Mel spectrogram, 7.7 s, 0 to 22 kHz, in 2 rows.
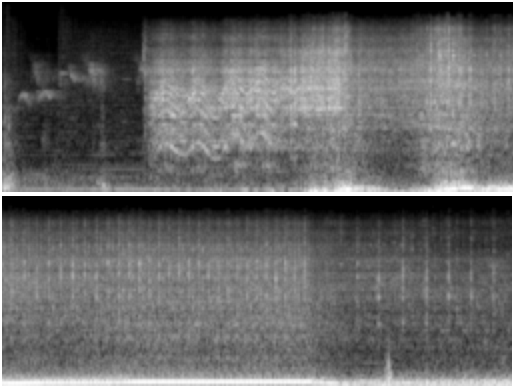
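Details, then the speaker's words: Plymouth Belvedere big-block Mopar V8, started with a spritz of starting fluid after sitting a couple of days: it catches, flares and settles into a lumpy idle. Hard restarting is suspected to be a bad accelerator pump; the manifold has minor exhaust leaks. "I think this guy has a bad accelerator pump or something because I can never get started back up after it ran prior"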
